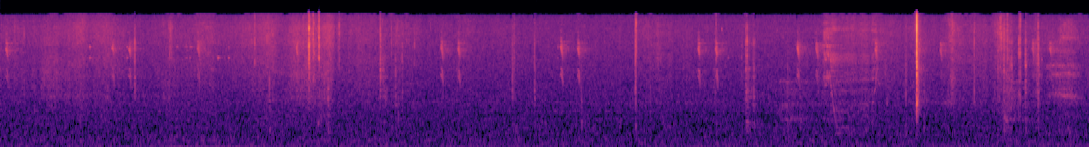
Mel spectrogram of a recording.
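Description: Scattered small clicks and rustles of gloved hands handling a wire snare and twigs at a branch, with one sharp click near the end.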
